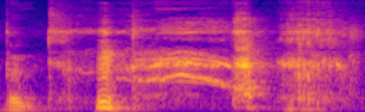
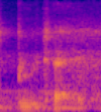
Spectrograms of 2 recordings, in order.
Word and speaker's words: Butte: indeed it's actually spelled it's actually pronounced boot but for for the for the case of this is boute cool okay if he's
